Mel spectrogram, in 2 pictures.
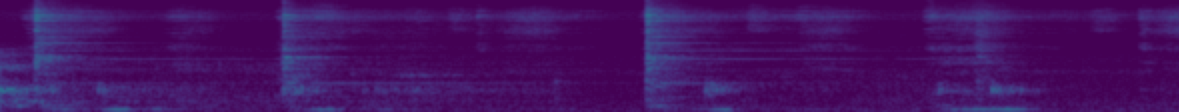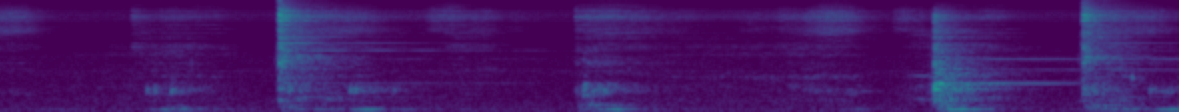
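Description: Sesame seeds roasting dry in a pan for til sukhdi, sharp crackles and clinks repeating about once a second, close and fairly faint, no talk.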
